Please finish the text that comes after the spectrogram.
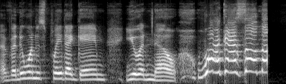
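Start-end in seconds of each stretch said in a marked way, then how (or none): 2.4-3.3 very high, shrill, hard shout. Comparing a loud shouter in a queue to a game character: Sebek shout from Twisted Wonderland. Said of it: "He was like Sebek from, uh, Twisted Wonderland".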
